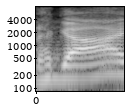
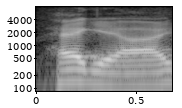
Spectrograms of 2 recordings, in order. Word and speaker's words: Haggai: look at here remember the prophet a guy or haggai depending on how you like to pronounce it he would have been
